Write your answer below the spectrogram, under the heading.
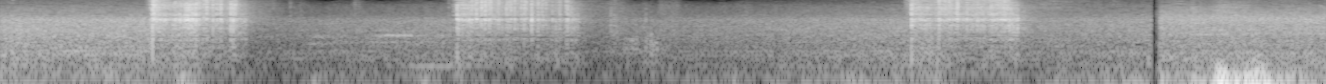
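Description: Stick (arc) welding electrode tack-welding a steel roller chain onto a motorcycle sprocket: three short bursts of welding crackle, each about half a second long. Near the end a louder low thump takes over.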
